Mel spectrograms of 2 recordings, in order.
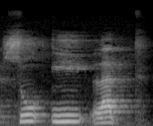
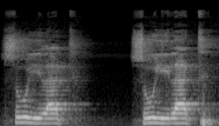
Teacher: Arab di sini tidak membaca Hamzah dengan jelas maka ditashil alhamzah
